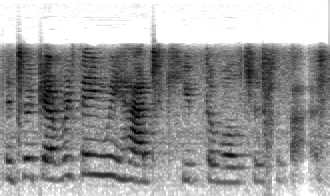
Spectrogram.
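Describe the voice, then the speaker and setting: A woman playing a young survivor of a prison camp, speaking in a solemn, measured way in a mock news interview. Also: high voice, natural voice. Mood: grave. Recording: dull distant recording with noise.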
